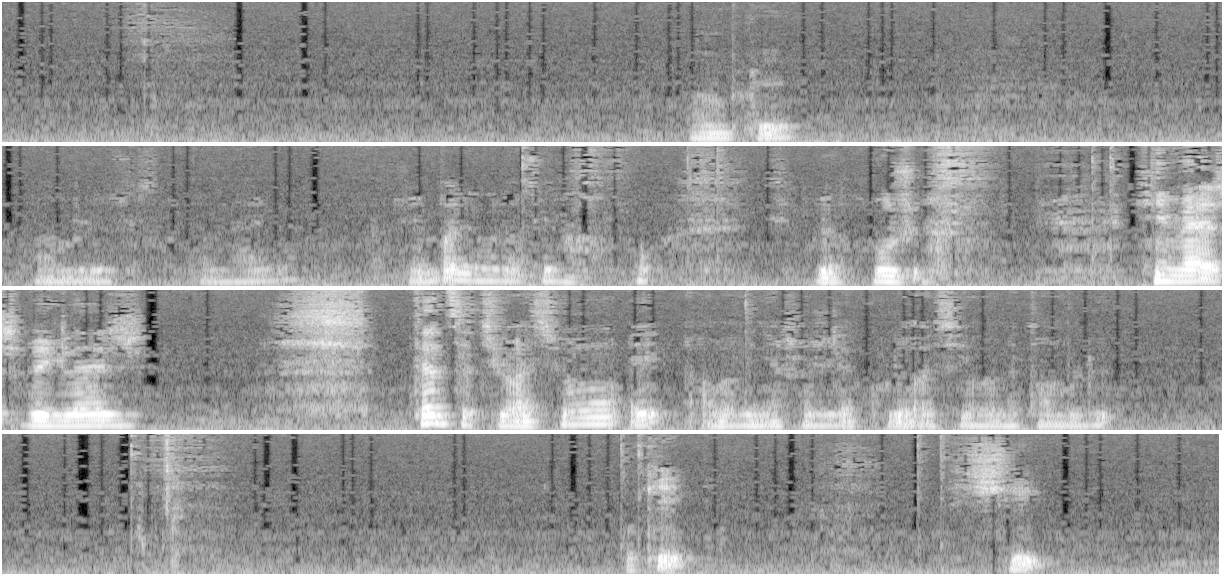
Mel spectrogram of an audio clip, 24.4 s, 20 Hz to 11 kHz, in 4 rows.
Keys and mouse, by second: 9.6 click, 11.6 click, 13.9 click, 16.0 click, 21.4 click, 22.9 click.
